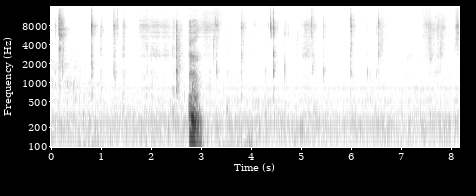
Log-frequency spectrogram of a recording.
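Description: A person chewing and biting food close to the microphone, with many short sharp mouth clicks. About three seconds in comes one brief, louder vocal sound that falls in pitch.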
